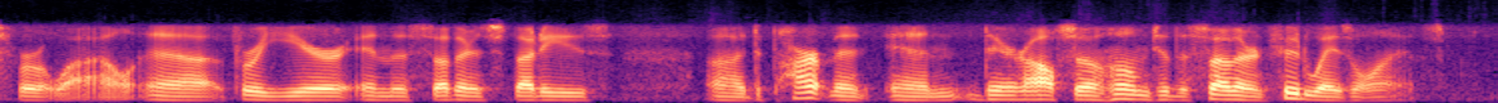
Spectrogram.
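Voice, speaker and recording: A man speaks in a plain, everyday voice at a medium pitch. He has an American accent and keeps a moderate pace. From US South, Chicago family. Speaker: history professor and author. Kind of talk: interview.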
